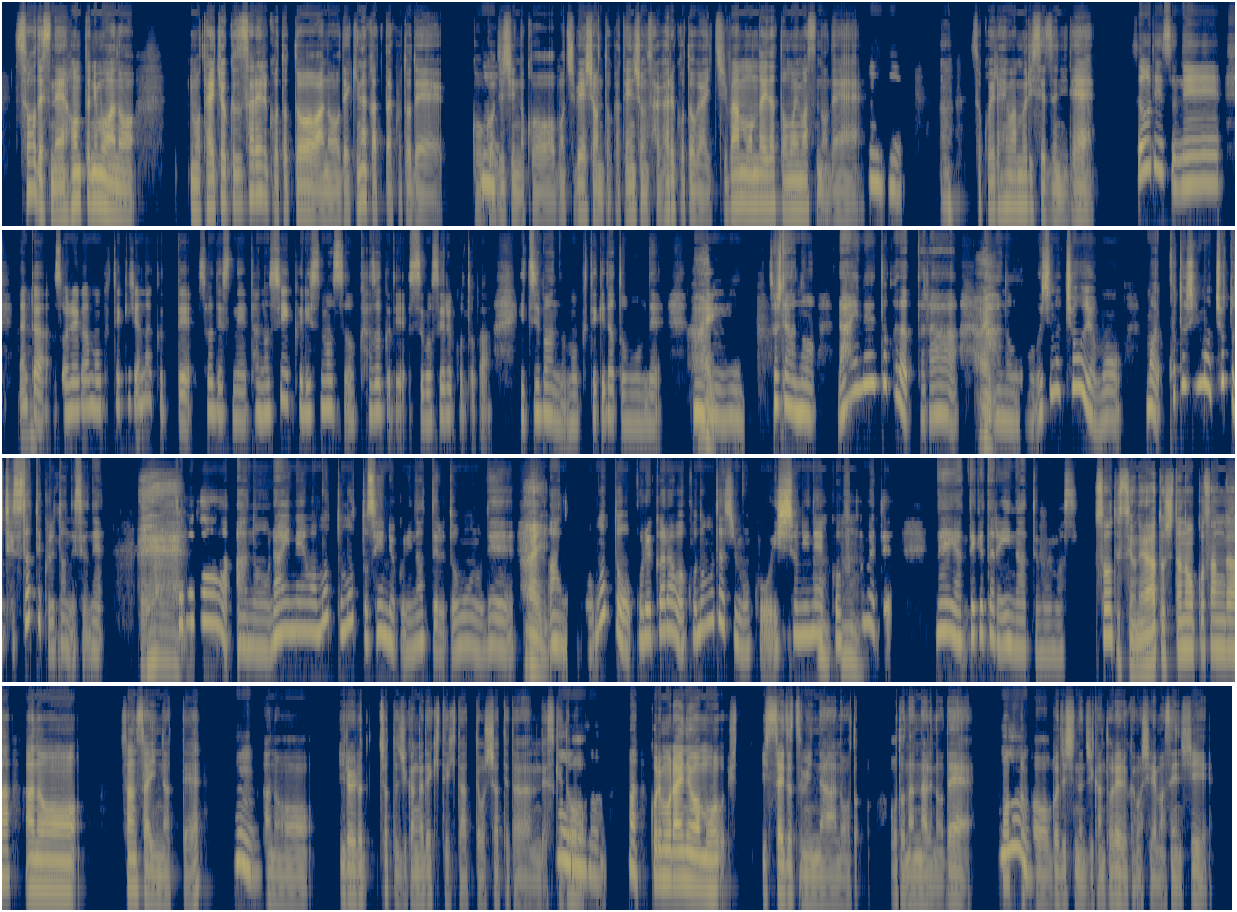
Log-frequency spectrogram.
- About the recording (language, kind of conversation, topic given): Japanese, advice, 日常の忙しさで創作の時間を確保できない
- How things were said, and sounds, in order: tapping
